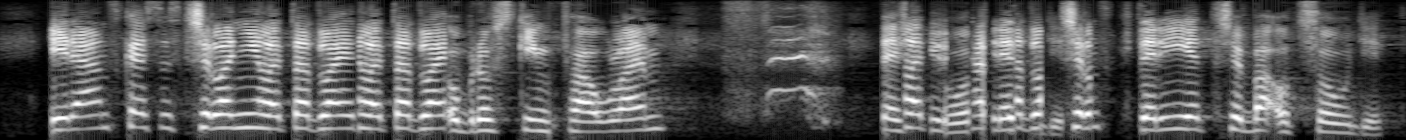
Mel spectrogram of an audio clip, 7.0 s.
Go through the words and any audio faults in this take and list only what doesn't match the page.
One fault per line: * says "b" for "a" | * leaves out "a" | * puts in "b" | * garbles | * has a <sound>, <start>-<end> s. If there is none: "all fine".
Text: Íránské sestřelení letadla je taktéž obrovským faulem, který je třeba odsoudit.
* says "letadla" for "taktéž"
* has a sneeze, 3.6-4.2 s
* garbles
